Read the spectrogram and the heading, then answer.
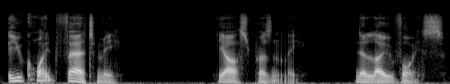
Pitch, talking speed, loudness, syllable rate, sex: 105 Hz, 175 wpm, -18 LUFS, 6.3 syllables/s, male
